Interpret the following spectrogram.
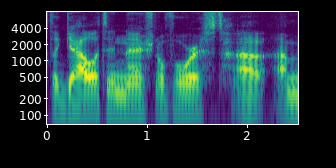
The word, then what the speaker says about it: Gallatin: That is in, I believe it's pronounced the Gallatin National Forest.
